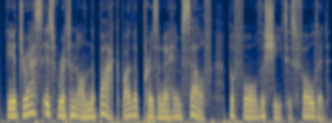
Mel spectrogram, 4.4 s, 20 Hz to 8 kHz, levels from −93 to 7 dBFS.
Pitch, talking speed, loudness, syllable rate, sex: 125 Hz, 215 wpm, -18 LUFS, 5.9 syllables/s, male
